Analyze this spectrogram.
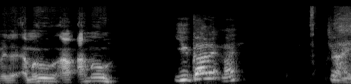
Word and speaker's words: Amoo: um is it um i appreciate your hard pronounce the last name is amu you got it man just say how it's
